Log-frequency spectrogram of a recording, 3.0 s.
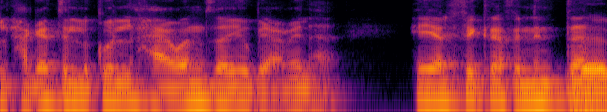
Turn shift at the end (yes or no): no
